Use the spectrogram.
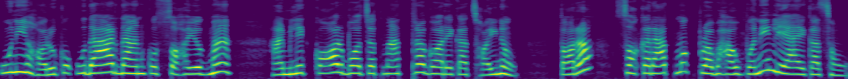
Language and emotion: Nepali, happy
